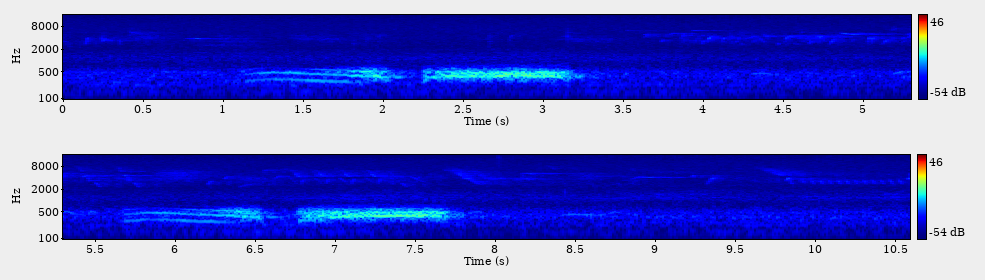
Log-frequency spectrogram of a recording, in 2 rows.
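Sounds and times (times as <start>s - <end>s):
bird giving low soft coos: 0.9s - 3.3s, 5.1s - 8.9s.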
